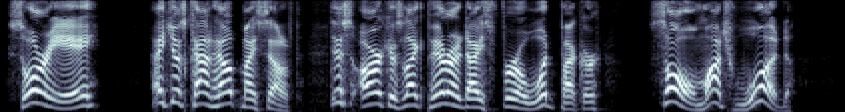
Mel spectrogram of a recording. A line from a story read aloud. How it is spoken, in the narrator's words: Racket exclaimed, smiling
